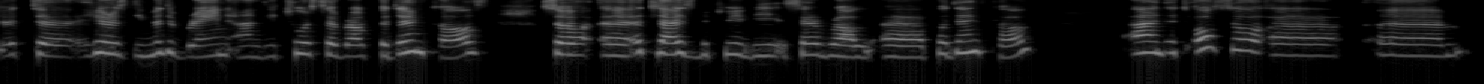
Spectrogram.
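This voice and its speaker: High-voiced woman giving a halting lecture. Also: darkish tone, no room sound, poor audio. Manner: halting, hesitant delivery with frequent filled pauses. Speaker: medical lecturer. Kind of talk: slide lecture on anatomy.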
